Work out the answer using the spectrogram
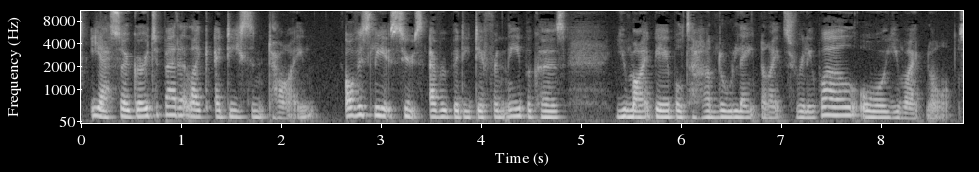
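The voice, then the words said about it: Congested, blocked-nose voice. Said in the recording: “I sound really weird. ... I feel like my voice does not sound normal because I've got a bit of a blocked nose ... I don't sound the same as usual”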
